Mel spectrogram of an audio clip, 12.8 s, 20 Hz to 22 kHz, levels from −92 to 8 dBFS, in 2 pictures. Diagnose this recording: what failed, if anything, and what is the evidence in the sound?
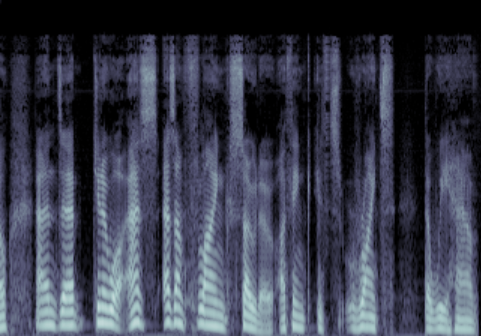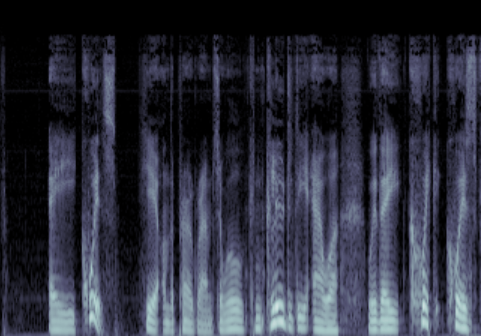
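Network stage: AAC frame loss with concealment. Smeared, noisy patches at 4.35–4.44 s and 6.32–6.47 s, where the decoder refilled the missing frames from the last good spectrum.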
